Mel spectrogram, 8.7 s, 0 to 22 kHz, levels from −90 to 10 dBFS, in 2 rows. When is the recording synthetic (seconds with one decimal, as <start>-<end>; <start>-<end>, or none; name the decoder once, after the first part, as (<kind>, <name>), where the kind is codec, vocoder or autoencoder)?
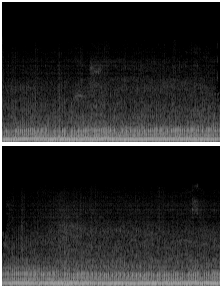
0.0-2.8 (codec, DAC); 3.7-8.7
